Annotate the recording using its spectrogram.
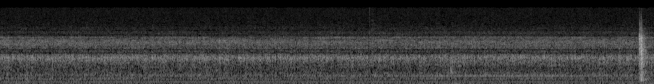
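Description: A tube radio hisses with steady static through its speaker.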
